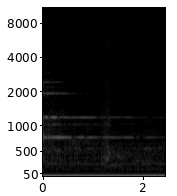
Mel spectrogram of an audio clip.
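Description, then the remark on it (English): A clock's bell chime rings out with a bright, sustained metallic tone that slowly fades, with a brief soft rustle partway through. No one speaks. “Oh, the bell is ringing again. Damn clock.”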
